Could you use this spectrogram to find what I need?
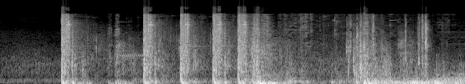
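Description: Gunshots fire in quick bursts close by.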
